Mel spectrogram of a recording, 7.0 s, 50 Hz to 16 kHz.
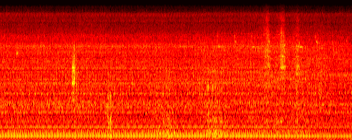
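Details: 2008 Vauxhall/Opel Corsa 1.2 petrol idling after the exhaust middle section up to the catalytic converter was replaced and the lambda sensor refitted. Steady, quiet, soft even rumble with no blowing or rattling; much quieter, normal idle.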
